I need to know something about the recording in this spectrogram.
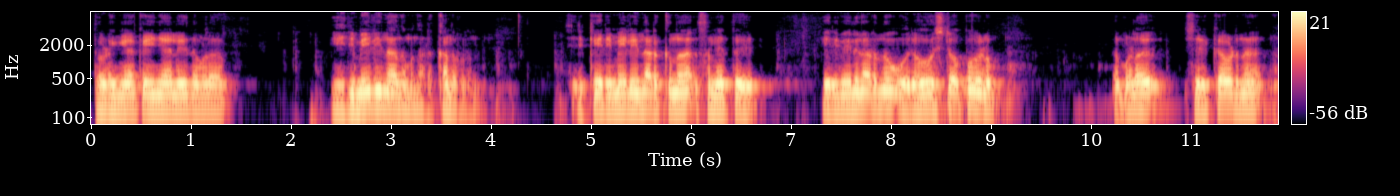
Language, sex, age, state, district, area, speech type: Malayalam, male, 45-60, Kerala, Kasaragod, rural, spontaneous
